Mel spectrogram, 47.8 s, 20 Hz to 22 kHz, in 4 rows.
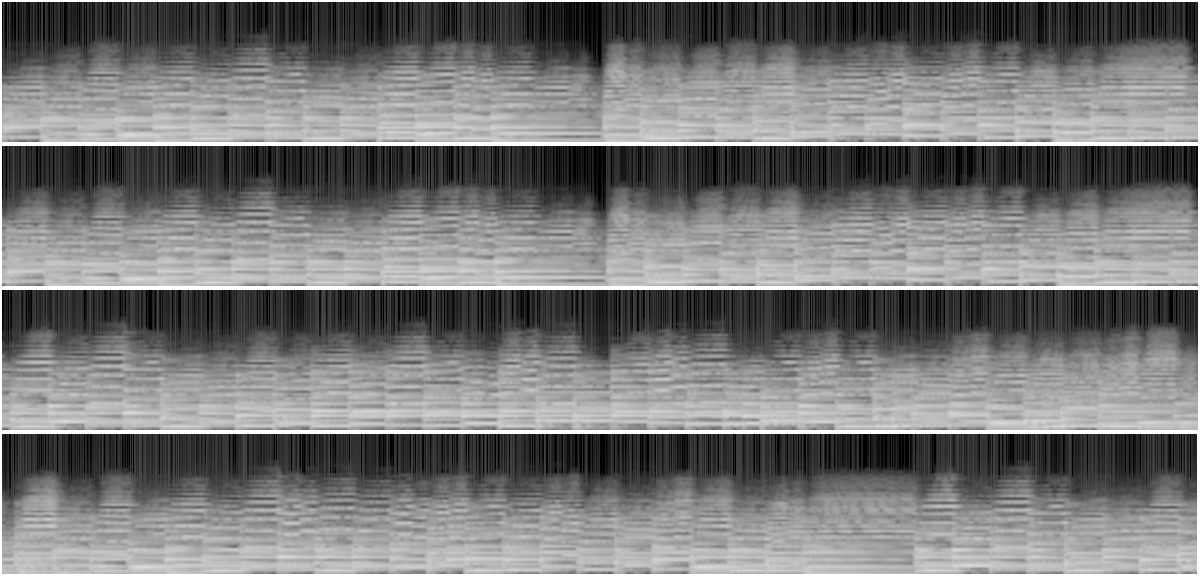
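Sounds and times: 
trumpet playing a bouree: 0:00.1 - 0:47.8.

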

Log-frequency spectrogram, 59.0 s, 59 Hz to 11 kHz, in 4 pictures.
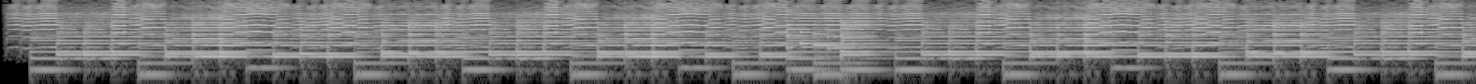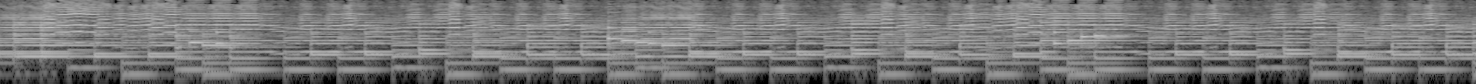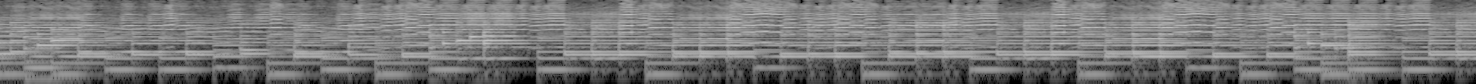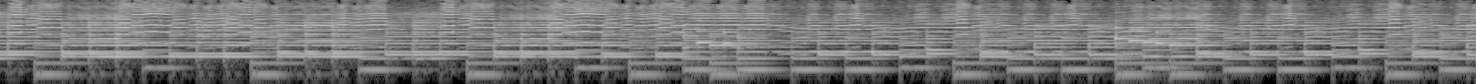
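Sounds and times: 
violin playing a hornpipe: 0:00.0 - 0:59.0.

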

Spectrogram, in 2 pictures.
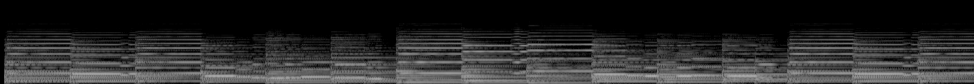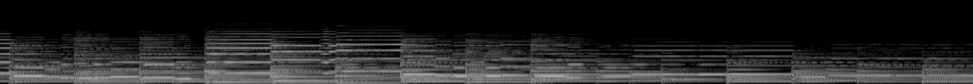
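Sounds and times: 
alto saxophone melody: 0:00.0 - 0:19.4.

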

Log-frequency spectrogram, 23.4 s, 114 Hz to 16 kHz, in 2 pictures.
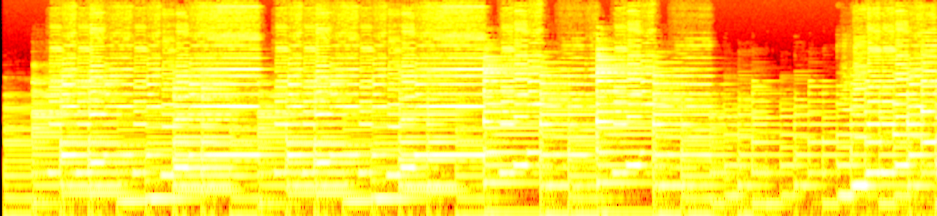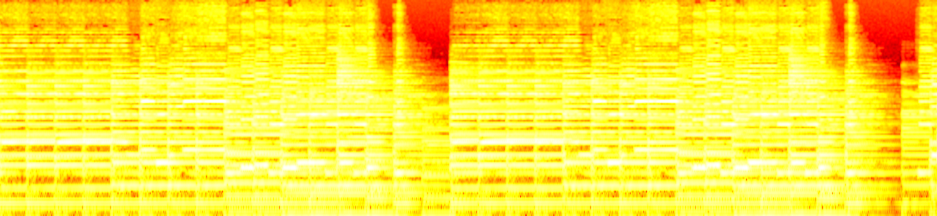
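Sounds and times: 
clarinet playing a ragtime piece: 0:00.4 - 0:09.1, 0:10.4 - 0:23.4.

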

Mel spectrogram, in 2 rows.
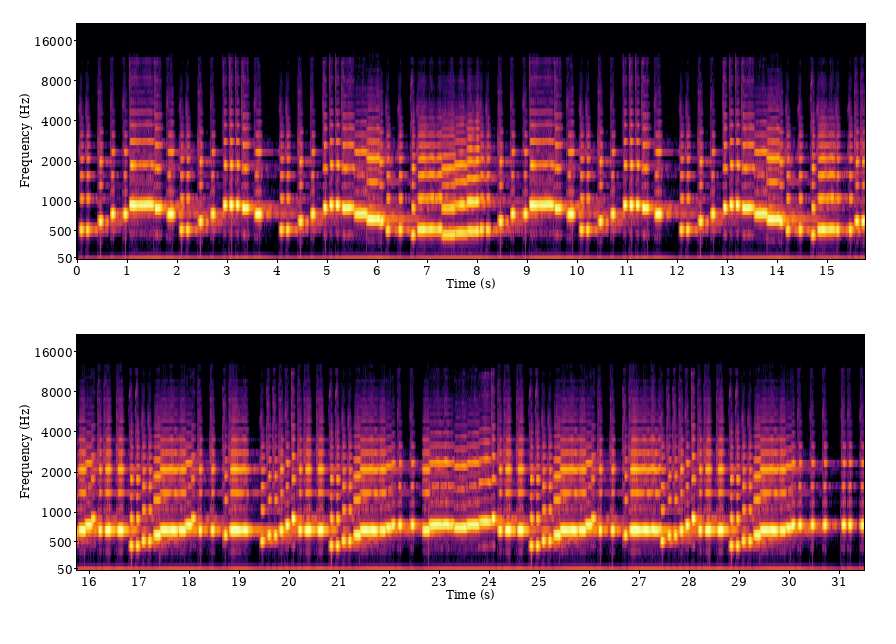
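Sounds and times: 
funk study played on flute: 0:00.0 - 0:31.5.

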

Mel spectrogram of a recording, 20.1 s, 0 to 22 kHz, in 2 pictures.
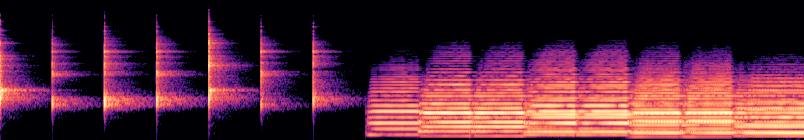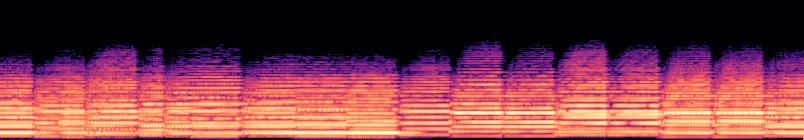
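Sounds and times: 
trombone trio playing a spiritual: 0:04.6 - 0:20.0.

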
